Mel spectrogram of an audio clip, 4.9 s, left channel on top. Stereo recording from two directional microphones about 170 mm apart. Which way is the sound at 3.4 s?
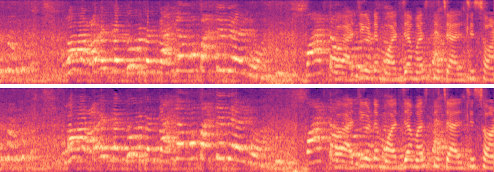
35° right (ahead or behind).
